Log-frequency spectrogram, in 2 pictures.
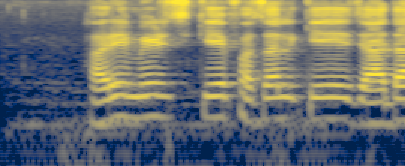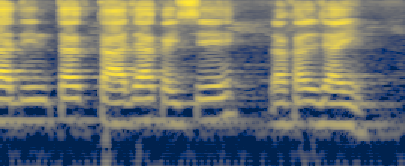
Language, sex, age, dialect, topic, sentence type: Bhojpuri, male, 18-24, Western, agriculture, question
